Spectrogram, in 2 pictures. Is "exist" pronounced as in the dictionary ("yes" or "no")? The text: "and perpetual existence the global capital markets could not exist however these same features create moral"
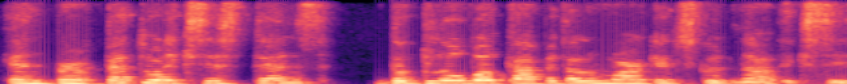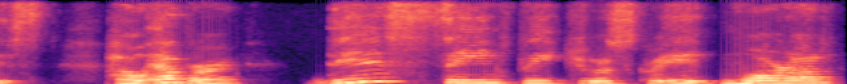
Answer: no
